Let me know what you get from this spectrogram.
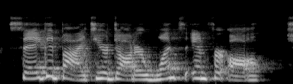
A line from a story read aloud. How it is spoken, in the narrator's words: spat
